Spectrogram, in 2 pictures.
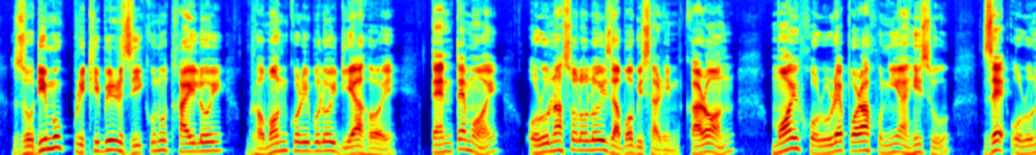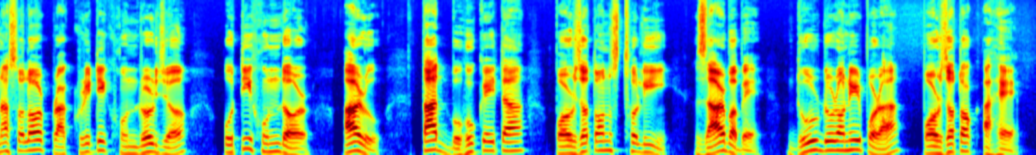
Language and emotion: Assamese, neutral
